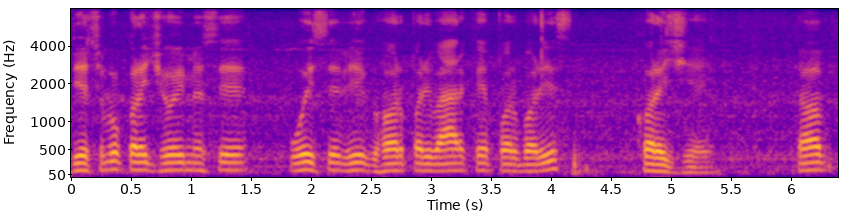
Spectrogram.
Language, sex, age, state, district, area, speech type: Maithili, male, 60+, Bihar, Sitamarhi, rural, spontaneous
